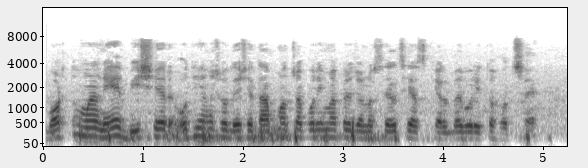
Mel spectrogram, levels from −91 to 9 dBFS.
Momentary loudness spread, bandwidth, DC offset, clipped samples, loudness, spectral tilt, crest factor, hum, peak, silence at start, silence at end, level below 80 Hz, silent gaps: 7 LU; 7.8 kHz; under 0.1%; under 0.1%; -20 LUFS; -6.5 dB/octave; 16 dB; none; -4 dBFS; 0.05 s; 0.15 s; -52 dBFS; none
